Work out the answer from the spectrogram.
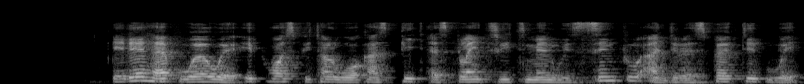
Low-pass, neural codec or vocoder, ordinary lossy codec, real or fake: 7.2 kHz; none; AAC, 32 kbps; real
